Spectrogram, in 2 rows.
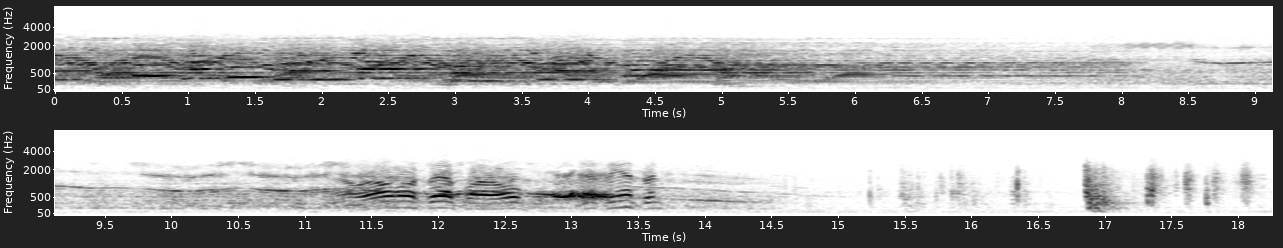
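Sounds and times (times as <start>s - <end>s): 
police car siren wailing: 0.0s - 15.0s
dense rumble of engine and traffic noise: 5.5s - 16.8s.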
